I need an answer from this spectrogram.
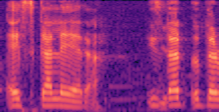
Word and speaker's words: Escalera: tonight we have a guest, Bolivian pianist Sergio Escalera. Is that the right pronunciation? Yeah, that's Can I do that? Actually. Sergio. Sergio, is that right? Perfect. Escalera.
